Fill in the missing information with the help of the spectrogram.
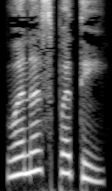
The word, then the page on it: ವನಸ್ಪತಿ: vanaspati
